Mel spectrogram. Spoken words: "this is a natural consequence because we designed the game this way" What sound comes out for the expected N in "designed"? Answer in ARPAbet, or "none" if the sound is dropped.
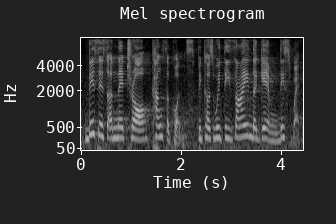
N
